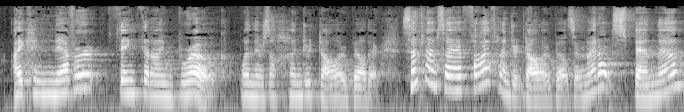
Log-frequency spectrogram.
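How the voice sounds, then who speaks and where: At a fairly quick pace with hardly any pauses, a woman speaks in a fairly high pitch that swings very widely. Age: 60s. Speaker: author and relationship expert. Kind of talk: interview.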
